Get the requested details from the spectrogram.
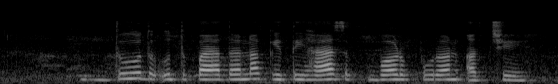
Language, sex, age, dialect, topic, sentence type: Maithili, female, 18-24, Southern/Standard, agriculture, statement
